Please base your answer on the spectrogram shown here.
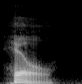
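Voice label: "hill", American English; gcompris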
